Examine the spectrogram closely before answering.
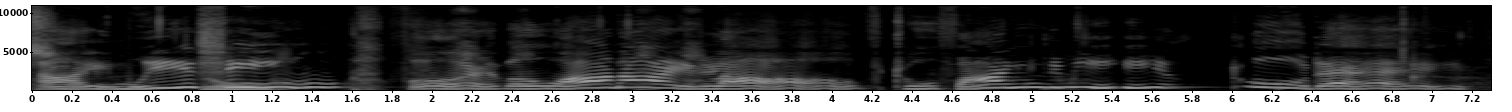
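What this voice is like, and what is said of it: Imitates Snow White's singing voice. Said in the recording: “doing a spot on impression of Snow White”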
